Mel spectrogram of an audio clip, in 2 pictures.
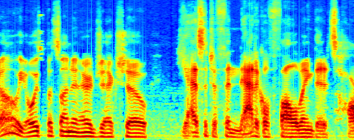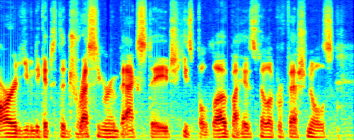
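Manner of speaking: usual speaking voice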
